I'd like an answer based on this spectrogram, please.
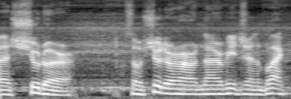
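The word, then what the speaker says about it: Tsjuder: open this is that some people would pronounce it see you there but it's actually pronounced as shooter so shooter are Norwegian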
